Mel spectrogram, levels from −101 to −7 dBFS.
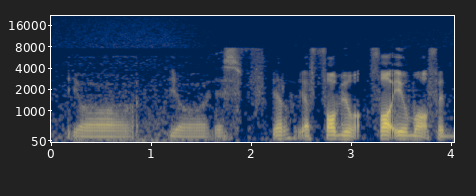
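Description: Throughout the speech, overdone noise removal leaves the background near silent with twinkling specks. The suppressor pulls bands near its noise estimate down hard, taking quiet speech detail with them. A spectrogram shows scattered isolated dots and ragged, gappy harmonics.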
